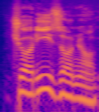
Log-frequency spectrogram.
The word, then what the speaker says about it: chorizo: Chorizo gnocchi. – You said it right.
